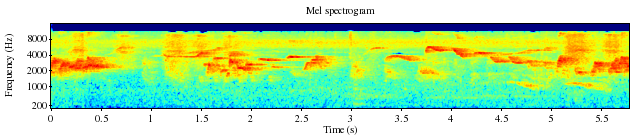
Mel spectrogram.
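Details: Red-whiskered bulbul kept for competition, a dark-bibbed 'chào mào mộc đỏ' with a killer fighting style. Its song mixes clear, ringing whistled notes with slurred, rising and falling phrases, sung almost continuously.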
